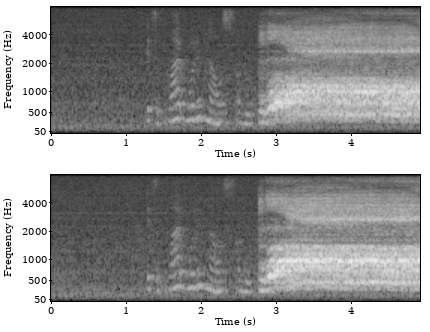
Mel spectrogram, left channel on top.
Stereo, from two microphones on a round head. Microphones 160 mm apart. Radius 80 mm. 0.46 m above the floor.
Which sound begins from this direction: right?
A scream, at 2.8 s.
